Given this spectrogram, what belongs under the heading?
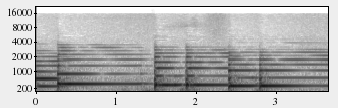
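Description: Piano playing a short phrase of O Tannenbaum, five clear notes struck one after another at a gentle pace, each ringing on, close and alone.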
